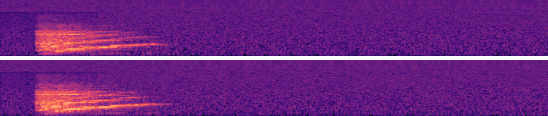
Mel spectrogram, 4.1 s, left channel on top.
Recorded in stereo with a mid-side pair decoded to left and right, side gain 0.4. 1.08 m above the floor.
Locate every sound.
0.3 s a squeak: 50° right, 2 m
